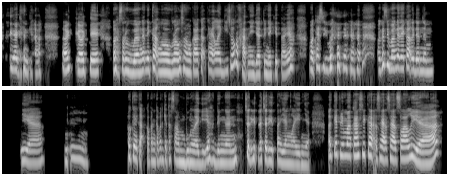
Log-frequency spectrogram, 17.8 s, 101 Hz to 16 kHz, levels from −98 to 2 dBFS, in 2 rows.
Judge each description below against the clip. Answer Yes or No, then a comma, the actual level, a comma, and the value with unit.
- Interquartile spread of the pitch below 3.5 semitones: No, average, 4.1 semitones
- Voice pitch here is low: No, high, 240 Hz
